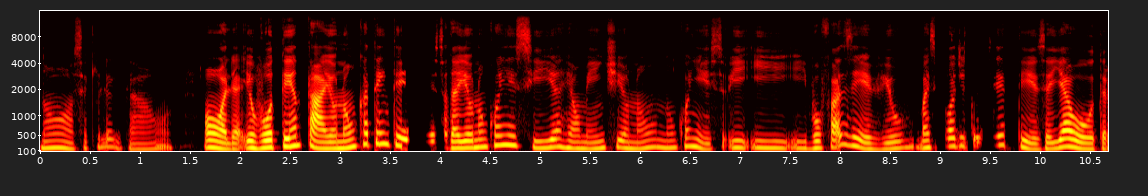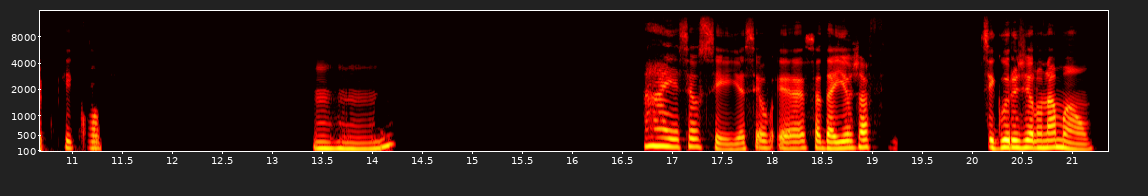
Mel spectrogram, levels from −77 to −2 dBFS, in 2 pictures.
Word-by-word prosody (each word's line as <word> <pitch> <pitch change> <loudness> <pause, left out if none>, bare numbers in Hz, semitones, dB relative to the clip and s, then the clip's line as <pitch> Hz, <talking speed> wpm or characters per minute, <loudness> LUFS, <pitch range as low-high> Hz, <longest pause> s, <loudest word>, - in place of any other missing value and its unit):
Nossa, 170 -3 -4
que 190 - -15
legal! 165 -1 -11 0.3
Olha, 155 -6 +4
eu 175 -1 +5
vou 180 +3 +6
tentar. 205 -4 +4
Eu 160 0 +2
nunca 200 +11 +1
tentei 275 -6 +1 0.2
essa 170 - -9
daí 170 0 +3
eu 175 - +4
não 195 +2 0
conhecia, 205 -6 -1
realmente 165 0 -4
eu 175 -2 -1
não 165 +5 -5
não 180 -1 -5
conheço. 185 -8 -5
E 180 -1 -3
e 170 -1 -5
e - - -5
vou 170 +2 0
fazer, 205 - -1
viu? 155 +6 -6
Mas 180 -1 -4
pode 215 +3 -4
ter 430 - -10
certeza. 160 - -4
E 165 +6 +1
a 205 - +7
outra, 150 -4 0 0.2
que 170 - -5
qual 165 0 -7 2.1
Uhum. 160 - -2 2.5
Ah, 220 0 +3
esse 195 0 -1
eu 200 - -1
sei. 140 -8 -5
Essa 150 +2 -4
eu 170 - -2
e - - -3
essa 170 +3 0
daí 165 -1 +3
eu 175 +1 +3
já 190 +2 +3
fiz. 195 +1 -26 0.8
Segura 185 +1 +5
o - - +7
gelo 180 0 +4
na 180 +1 +4
mão. 150 -6 0
175 Hz, 150 wpm, -26 LUFS, 160-195 Hz, 2.5 s, a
